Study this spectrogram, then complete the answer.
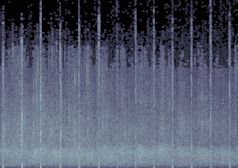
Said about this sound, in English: A special word of welcome to our guests and especially to our fathers. Let's give all our fathers a big round of applause.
